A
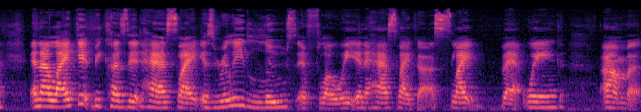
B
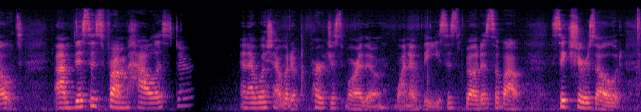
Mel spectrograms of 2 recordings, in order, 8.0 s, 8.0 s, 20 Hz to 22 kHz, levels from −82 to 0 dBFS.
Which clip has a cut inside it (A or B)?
B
